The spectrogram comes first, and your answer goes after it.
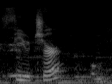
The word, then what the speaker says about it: future: It can be pronounced CH, ch, as in the word future.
